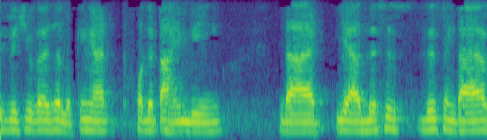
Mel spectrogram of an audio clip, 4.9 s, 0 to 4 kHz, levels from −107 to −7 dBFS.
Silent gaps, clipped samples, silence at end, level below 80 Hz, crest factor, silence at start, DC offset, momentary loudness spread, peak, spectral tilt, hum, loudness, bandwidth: none; under 0.1%; 0 s; -56 dBFS; 16 dB; 0 s; under 0.1%; 8 LU; -8 dBFS; -11.5 dB/octave; none; -24 LUFS; 4 kHz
